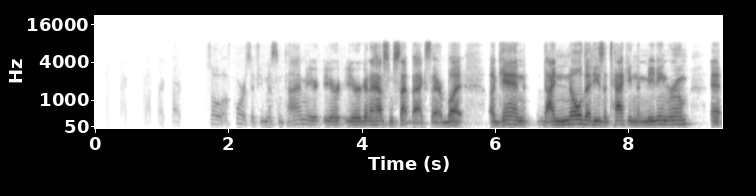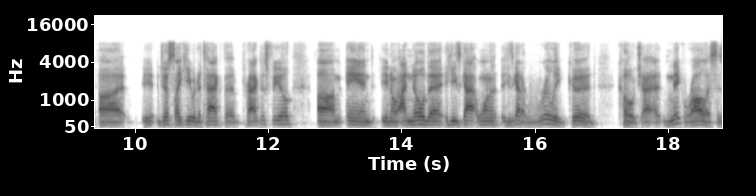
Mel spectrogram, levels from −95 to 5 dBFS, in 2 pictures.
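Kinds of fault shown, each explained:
Truncation distortion on a fade: the fade-in turns gritty at its quietest, which fits an undithered volume stage keeping only around 9 bits.
Lost packet rebuilt from error correction: lost bits of the call were filled from low-bitrate backup copies, so there is no gap, just short rough, noisier 20 ms patches (40 ms near 11.0 s).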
